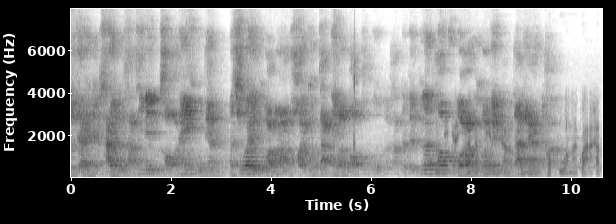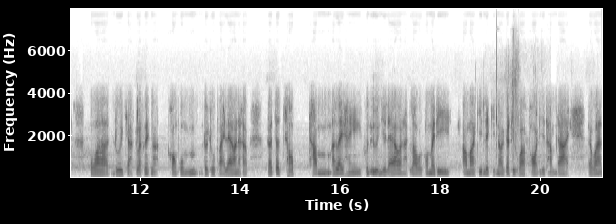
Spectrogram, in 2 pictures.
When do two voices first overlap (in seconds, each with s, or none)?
7.3 s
